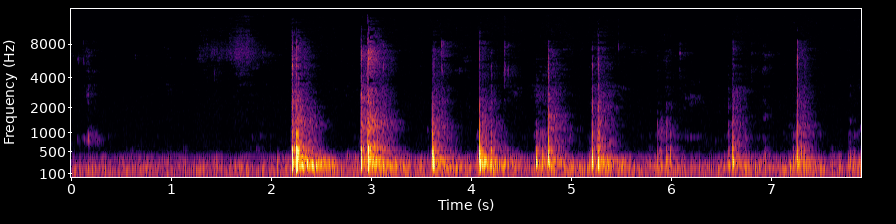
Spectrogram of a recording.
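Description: White chalk being chewed: a run of about nine dry crunches, roughly one every half to three-quarters of a second, starting about two seconds in. The first two bites are the loudest, and the crunches soften as the chalk breaks down.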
